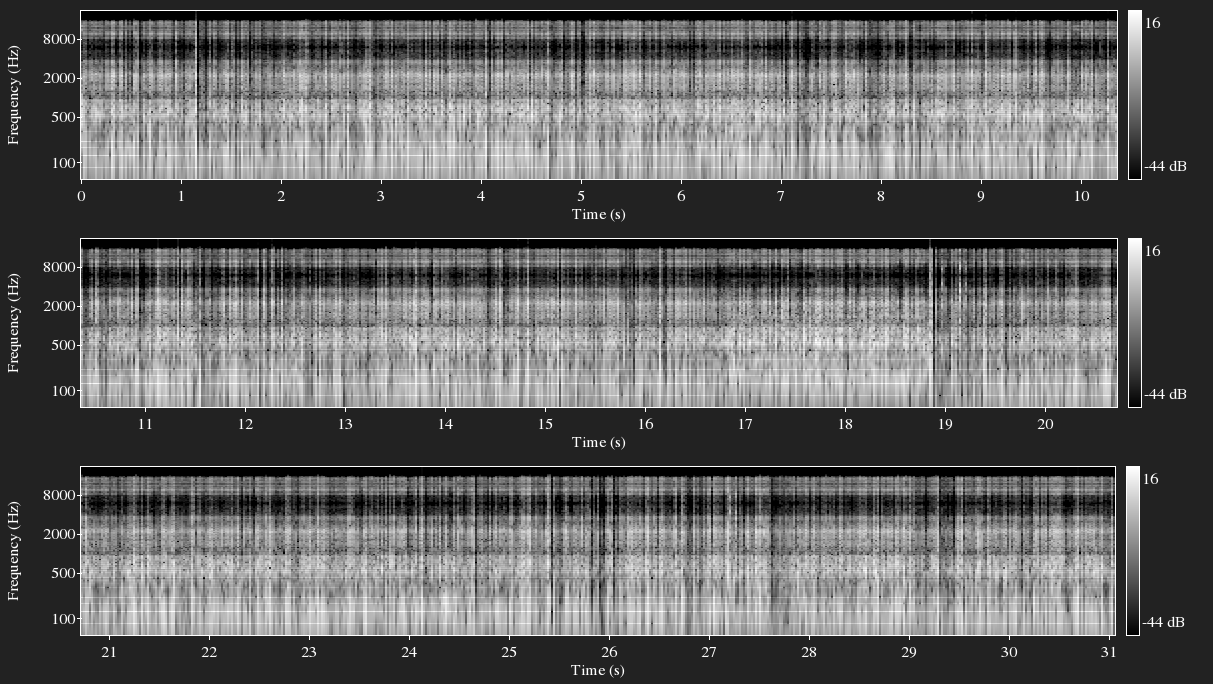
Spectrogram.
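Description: Skateboard wheels rolling on asphalt, with wind buffeting an action camera mounted on the board: a loud, steady rushing noise with no letup.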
